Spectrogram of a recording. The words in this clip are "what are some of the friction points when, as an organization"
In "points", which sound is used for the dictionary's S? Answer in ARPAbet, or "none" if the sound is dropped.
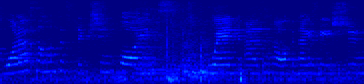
S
